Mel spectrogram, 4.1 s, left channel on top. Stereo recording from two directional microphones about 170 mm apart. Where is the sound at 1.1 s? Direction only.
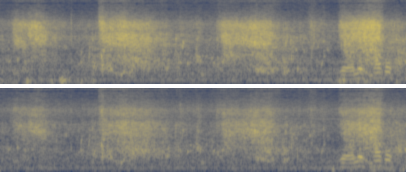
45° right (ahead or behind).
